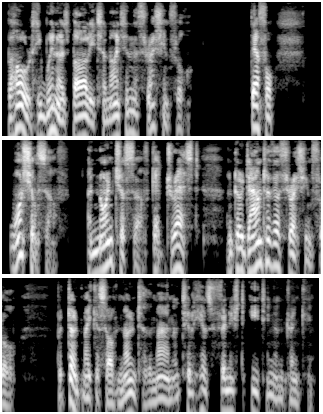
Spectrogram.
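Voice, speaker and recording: A man's voice: lowish voice, expressive, measured pace, darkish tone, husky, no room sound. A caring older mother-in-law, acted by a man, gives guidance in an earnest, motherly manner. It is scripture drama storytelling, with a close, dry sound. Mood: motherly, instructing.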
